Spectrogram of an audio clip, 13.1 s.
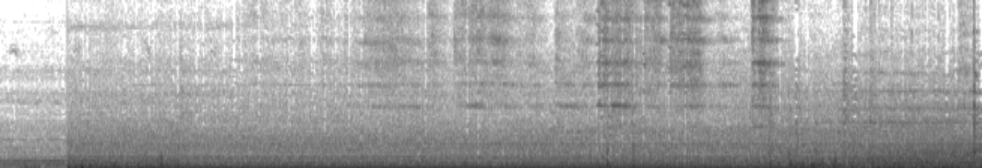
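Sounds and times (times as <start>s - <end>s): diesel train engine rumble: 0.0s - 13.0s
train wheels squealing: 4.8s - 10.6s.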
